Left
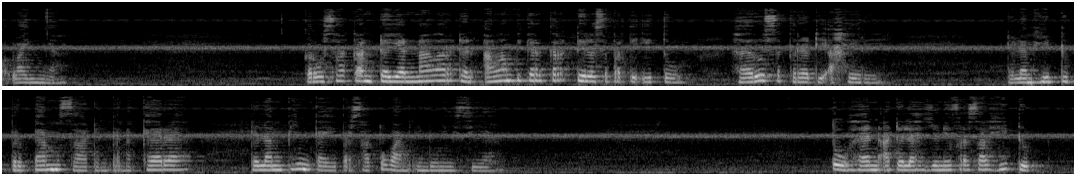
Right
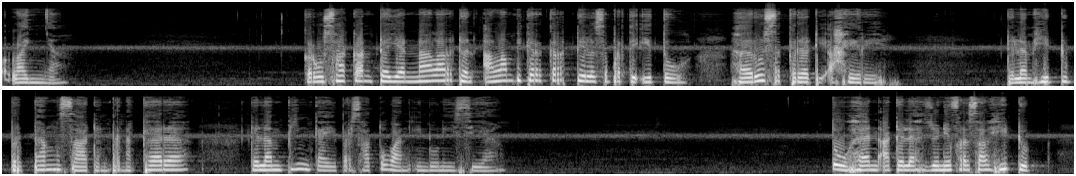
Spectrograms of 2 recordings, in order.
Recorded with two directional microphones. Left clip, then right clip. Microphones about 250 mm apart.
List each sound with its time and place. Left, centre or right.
0.1 s a woman's voice: right
3.0 s a woman's voice: right
10.0 s a woman's voice: right
18.9 s a woman's voice: right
